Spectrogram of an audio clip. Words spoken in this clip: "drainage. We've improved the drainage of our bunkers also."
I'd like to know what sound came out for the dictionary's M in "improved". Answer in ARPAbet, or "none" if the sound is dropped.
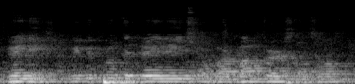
none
